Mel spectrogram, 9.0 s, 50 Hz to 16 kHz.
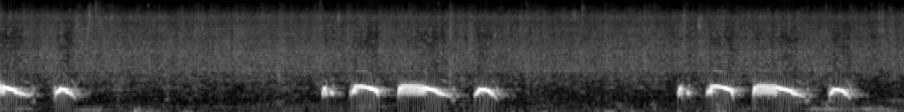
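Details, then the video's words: Spotted dove of the kuk 1 song style singing eagerly in light rain: three cooing phrases, each a quick lead-in note, two drawn-out falling coos and a closing short coo, repeated about every three and a half seconds. "DERKUKU KUK 1 NGACOR DI IRINGI RINTIKAN HUJAN GERIMIS"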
